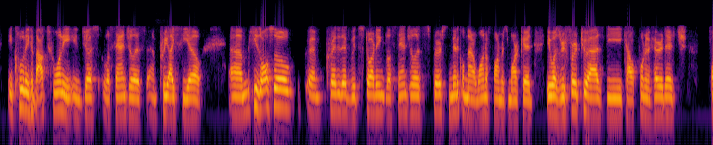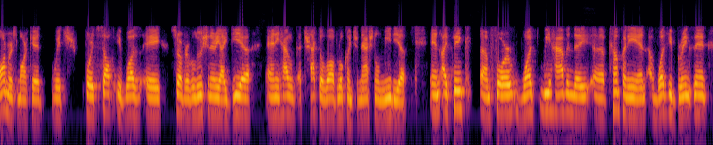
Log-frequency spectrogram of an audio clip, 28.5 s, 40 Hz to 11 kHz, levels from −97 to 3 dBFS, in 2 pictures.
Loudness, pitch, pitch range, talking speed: -21 LUFS, 130 Hz, 125-140 Hz, 150 wpm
